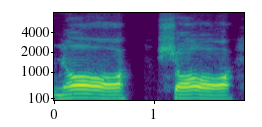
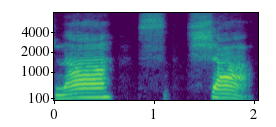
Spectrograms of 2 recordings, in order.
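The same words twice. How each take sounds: First: "nor, shore" split, each with a rounded aw; "nor... shore", loud, rounded vowels instead of ah; wrong W-glide vowels. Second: "na, sha" split, both on open ah; "na... s-, sha", syllable by syllable, pure ah; no W glide. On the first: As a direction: sound out "nor", then "shore", drawn out as aw. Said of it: "Not nor". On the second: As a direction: sound out "na", then "sha", with no w at the end. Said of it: "There's no W glide". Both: Shown as a demonstration.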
